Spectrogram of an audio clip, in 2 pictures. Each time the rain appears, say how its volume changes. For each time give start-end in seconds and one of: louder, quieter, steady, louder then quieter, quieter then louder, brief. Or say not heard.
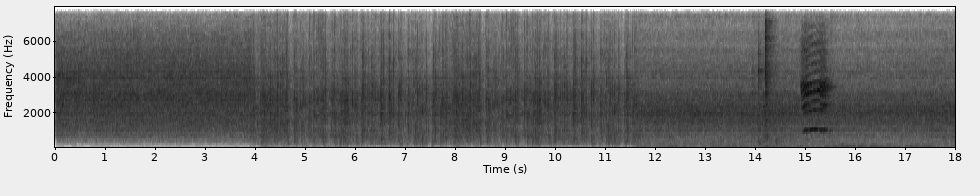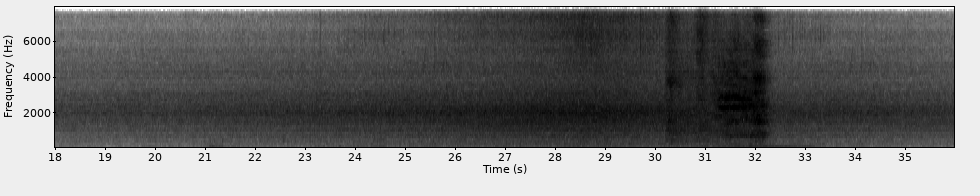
0.0-35.9 louder.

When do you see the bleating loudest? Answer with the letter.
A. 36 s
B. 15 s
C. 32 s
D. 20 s
C.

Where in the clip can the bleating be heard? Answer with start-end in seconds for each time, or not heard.
13.9-15.4, 30.1-32.2.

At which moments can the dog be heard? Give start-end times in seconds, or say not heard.
not heard.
